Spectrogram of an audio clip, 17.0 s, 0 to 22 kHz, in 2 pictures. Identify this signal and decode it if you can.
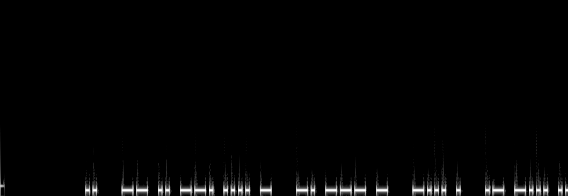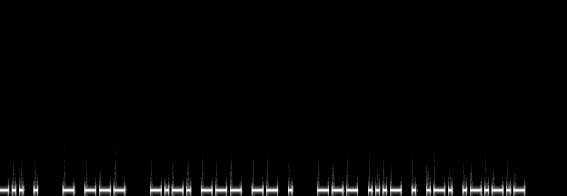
Morse code, heard as a keyed tone, about 21 wpm, 700 Hz. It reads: I MIGHT NOT BE ABLE TO COME OVER.
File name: practice / 22wpm / Sentences with 4-Word Phrases - 22wpm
